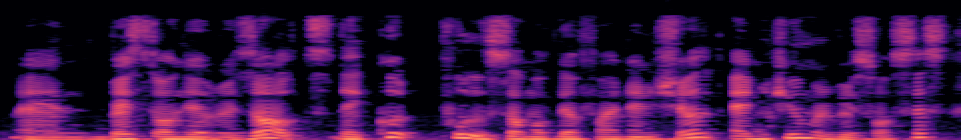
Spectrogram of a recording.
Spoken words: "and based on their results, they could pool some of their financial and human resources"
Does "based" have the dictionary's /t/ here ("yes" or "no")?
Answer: yes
